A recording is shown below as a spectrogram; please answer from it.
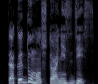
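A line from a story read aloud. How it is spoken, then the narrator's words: Wry scoff. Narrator (Russian): хмыкнул тем временем этот невозможный мужчина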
